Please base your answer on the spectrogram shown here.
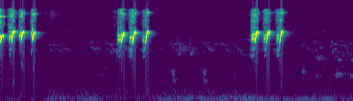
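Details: Sunbird call used to lure birds into traps: triplets and quadruplets of sharp, very high chips repeated about every one and a half seconds against steady low background noise.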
